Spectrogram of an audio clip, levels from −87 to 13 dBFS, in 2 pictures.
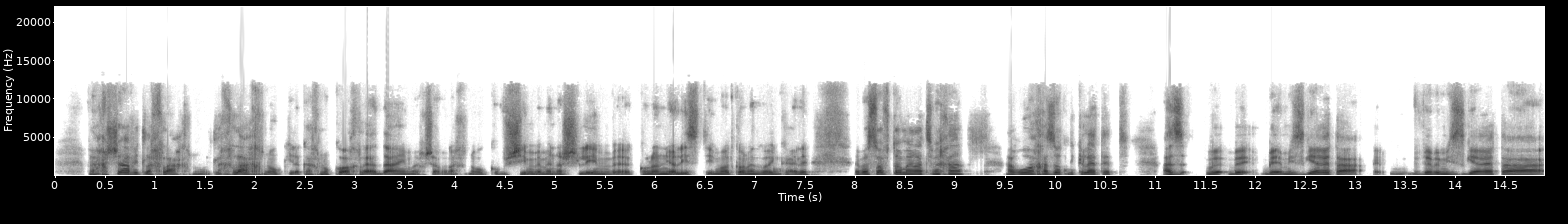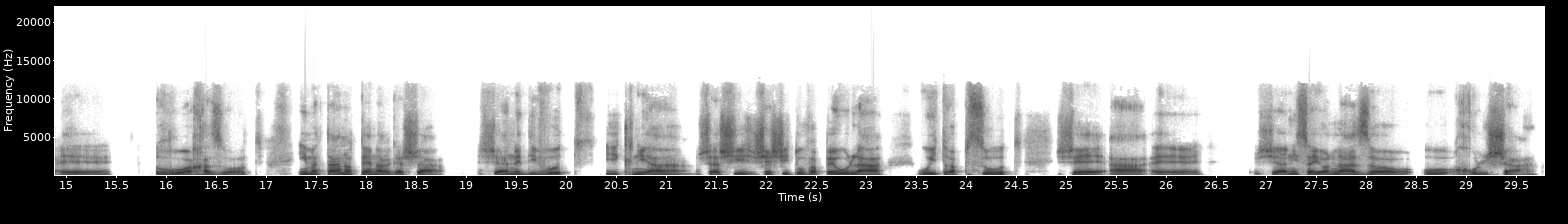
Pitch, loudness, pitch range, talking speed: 140 Hz, -16 LUFS, 120-175 Hz, 100 wpm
